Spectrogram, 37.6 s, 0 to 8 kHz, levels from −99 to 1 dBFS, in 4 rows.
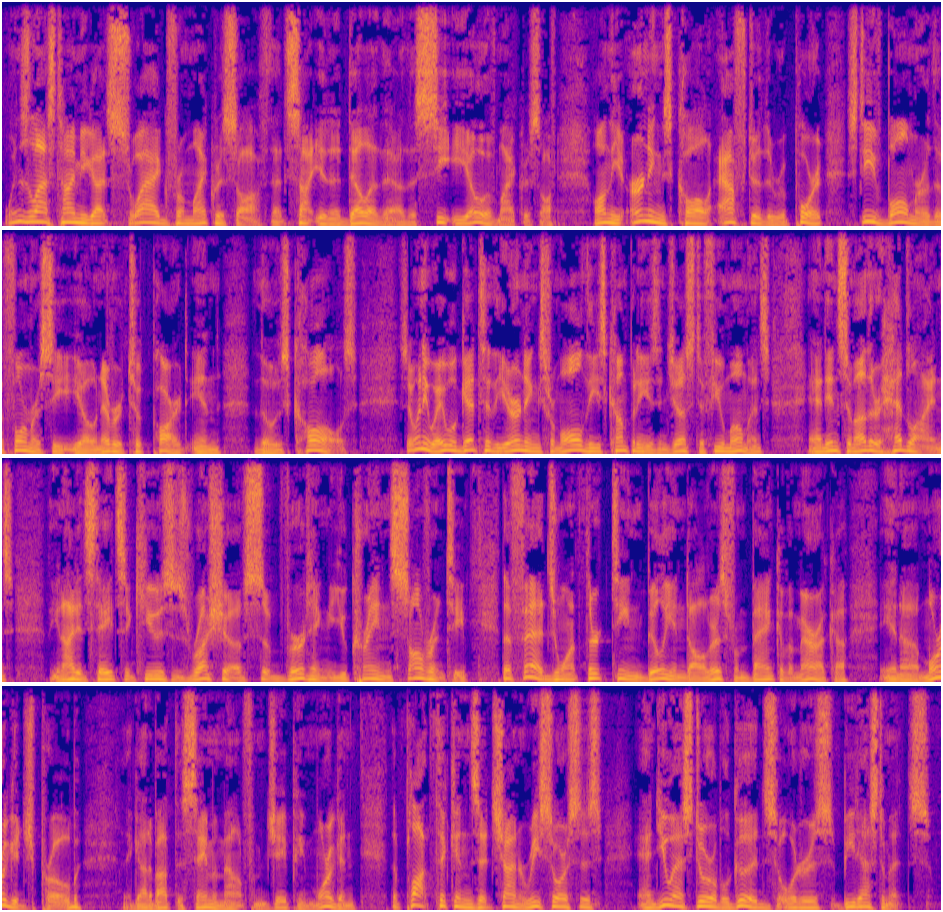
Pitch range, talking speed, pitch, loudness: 100-145 Hz, 160 wpm, 120 Hz, -21 LUFS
